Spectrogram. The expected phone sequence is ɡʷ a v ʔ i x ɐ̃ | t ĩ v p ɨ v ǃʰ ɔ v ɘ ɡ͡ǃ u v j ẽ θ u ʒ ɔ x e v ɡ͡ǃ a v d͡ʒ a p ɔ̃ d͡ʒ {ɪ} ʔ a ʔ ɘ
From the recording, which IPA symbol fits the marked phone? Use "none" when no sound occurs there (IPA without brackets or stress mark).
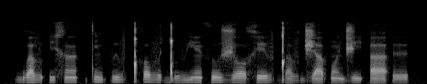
i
